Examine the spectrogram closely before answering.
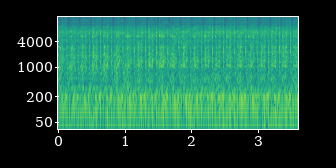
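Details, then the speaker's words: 2006 Ford XLT diesel truck, idling, cylinders 1 and 6 suspect: sharp puffing hiss ticking with each exhaust pulse, popping heard; exhaust leak from a broken exhaust pipe, felt as heat underneath. "Oh, that's leaking exhaust like a mother. I can hear it right now."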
